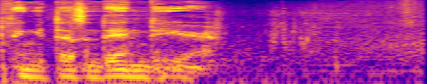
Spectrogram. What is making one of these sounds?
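A man speaks in a low, gravelly voice.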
